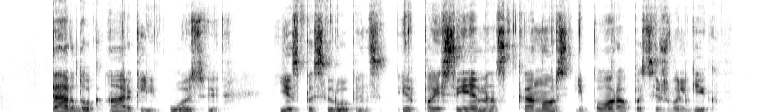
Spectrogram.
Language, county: Lithuanian, Alytus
